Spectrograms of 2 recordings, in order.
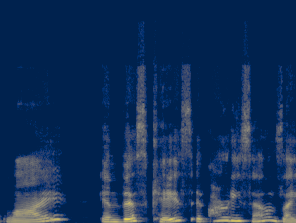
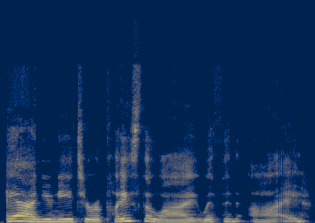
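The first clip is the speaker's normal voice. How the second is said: ordinary delivery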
